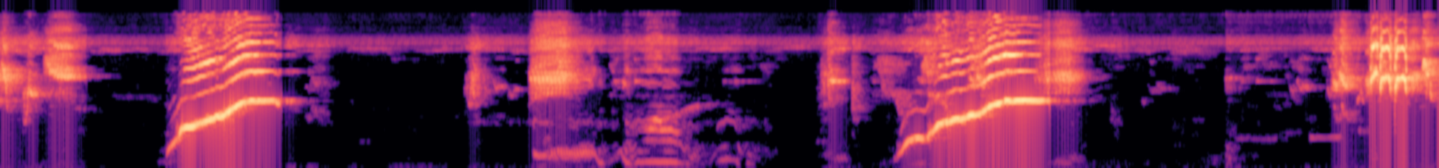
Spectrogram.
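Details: Hill myna vocal variations used as a tutor for other mynas: soft chatter and harsh notes surround two long whistles that sweep strongly upward.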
